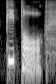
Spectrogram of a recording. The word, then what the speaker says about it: people: the final l is don't round your lips because if you round your lips people it will sound like po and it's not so people keep your lips straight or if you need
